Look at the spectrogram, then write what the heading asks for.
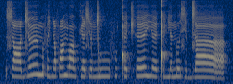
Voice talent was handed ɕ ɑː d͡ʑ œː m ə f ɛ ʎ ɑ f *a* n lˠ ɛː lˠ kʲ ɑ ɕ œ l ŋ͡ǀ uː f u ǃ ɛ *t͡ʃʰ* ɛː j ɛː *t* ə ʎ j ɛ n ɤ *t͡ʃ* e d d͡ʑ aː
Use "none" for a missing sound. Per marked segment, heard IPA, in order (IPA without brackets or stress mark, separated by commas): ɑ, t͡ʃʰ, ǃ, ɕ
